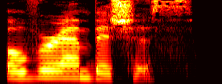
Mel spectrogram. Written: overambitious

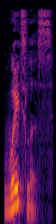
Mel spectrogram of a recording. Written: weightless

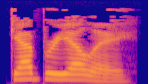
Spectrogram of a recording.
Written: gabriele

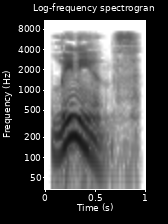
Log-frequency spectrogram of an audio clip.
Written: lenience

